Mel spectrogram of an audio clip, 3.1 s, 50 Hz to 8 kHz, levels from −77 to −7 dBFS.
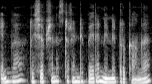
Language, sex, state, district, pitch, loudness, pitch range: Tamil, female, Tamil Nadu, Nilgiris, 145 Hz, -15 LUFS, 130-155 Hz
